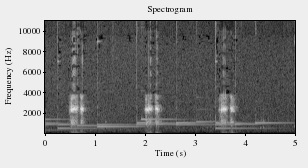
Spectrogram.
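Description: A frog croaks three times at a steady pace, each call a loud, raspy double-pulsed burst, with soft sustained tones humming underneath between calls. No one speaks.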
